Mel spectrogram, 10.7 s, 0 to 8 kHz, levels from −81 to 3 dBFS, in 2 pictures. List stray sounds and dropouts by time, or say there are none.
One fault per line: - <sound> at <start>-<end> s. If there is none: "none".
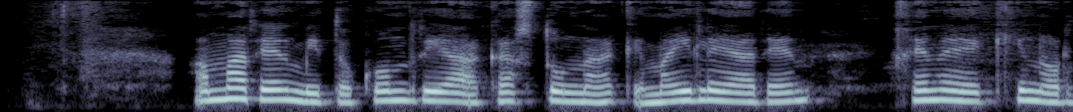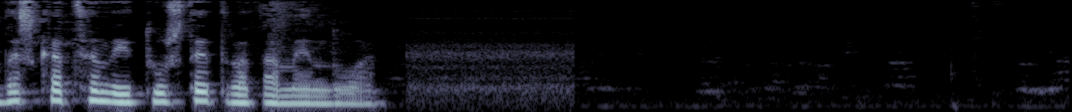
none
